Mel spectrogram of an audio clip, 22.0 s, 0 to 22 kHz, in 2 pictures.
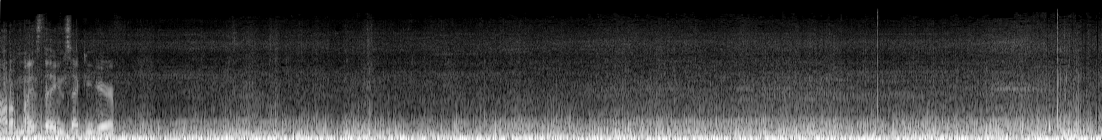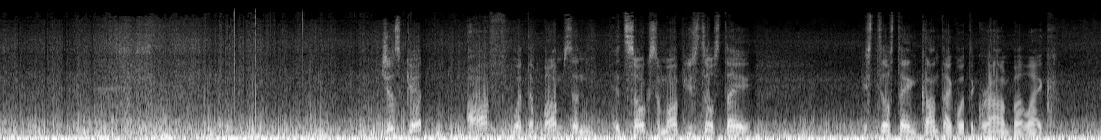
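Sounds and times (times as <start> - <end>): motorcycle engine running: 0.0 - 22.0
wind rushing over microphone: 0.0 - 22.0.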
